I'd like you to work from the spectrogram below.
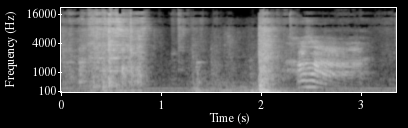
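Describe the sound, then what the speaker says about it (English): A cooking pan is pulled from a kitchen cupboard, giving one sharp clattering knock of metal and wood midway, with a person talking before and after it. "let's get our pan out"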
